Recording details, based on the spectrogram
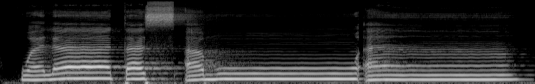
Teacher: mim yang berbaris dhammah boleh kita panjangkan 4 atau 5 harokat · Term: mad jaiz munfasil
